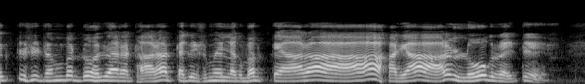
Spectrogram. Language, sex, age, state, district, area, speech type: Hindi, male, 60+, Uttar Pradesh, Hardoi, rural, read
